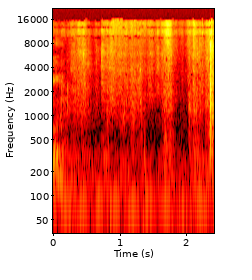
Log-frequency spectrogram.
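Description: Faint rustling and flicking of paper prop-money bills being handled and counted by hand, with a sharper rustle near the end.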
